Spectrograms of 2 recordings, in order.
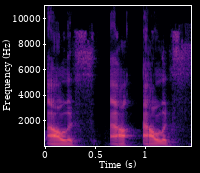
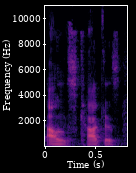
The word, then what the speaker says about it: Alexakis: Arthur Paul Alexakis. Alex, I always throw another syllable in there. Alex Kakis.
